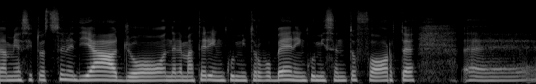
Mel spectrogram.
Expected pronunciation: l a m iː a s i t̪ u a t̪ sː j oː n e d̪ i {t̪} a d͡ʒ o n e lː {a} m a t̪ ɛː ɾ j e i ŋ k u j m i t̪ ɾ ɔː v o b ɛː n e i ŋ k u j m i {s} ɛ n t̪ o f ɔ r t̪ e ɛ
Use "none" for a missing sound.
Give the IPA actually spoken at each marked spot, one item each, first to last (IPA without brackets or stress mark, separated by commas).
none, e, s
